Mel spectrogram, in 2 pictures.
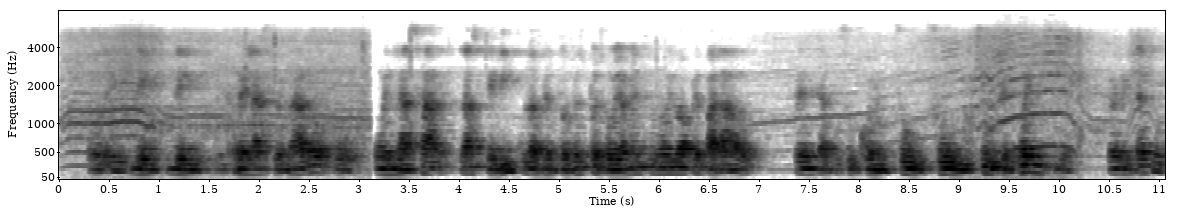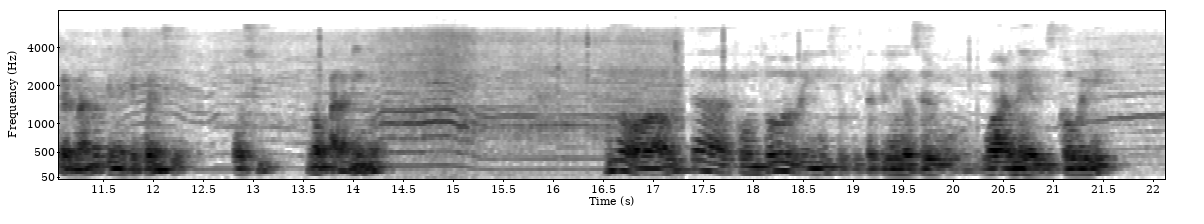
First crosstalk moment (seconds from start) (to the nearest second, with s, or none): none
